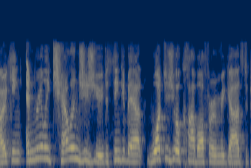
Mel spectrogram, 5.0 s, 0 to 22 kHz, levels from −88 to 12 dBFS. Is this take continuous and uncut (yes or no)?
no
